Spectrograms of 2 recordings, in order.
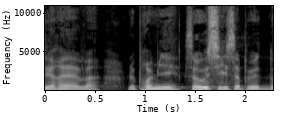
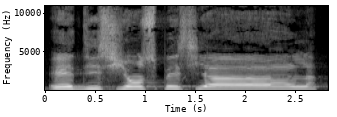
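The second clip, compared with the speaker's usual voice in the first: high, loud, slowly drawn-out street cry; newspaper crier; 9 semitones higher, 8 dB louder, much slower than usual. Acted. Newspaper seller crying out to passers-by, long and loud. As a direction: hawk the special edition to the whole street. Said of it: "Un crieur de journaux".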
